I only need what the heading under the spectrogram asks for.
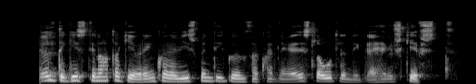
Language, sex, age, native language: Icelandic, male, 30-39, Icelandic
